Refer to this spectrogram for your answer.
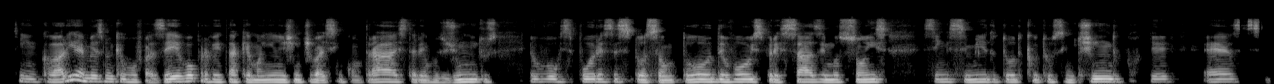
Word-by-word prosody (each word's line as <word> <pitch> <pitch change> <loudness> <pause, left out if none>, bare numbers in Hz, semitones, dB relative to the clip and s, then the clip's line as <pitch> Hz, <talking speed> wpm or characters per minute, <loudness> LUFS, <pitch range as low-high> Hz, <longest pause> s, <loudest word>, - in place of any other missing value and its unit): Sim, 125 -4 -6
claro, 110 +2 0
e 210 - +3
é 210 - +4
mesmo 135 -3 0
que 125 - -4
eu - - 0
vou 110 -1 -1
fazer. 105 +4 +1
Eu 130 +1 +3
vou 145 - +5
aproveitar 110 -5 -1
que 110 - -2
amanhã 105 +1 +3
a - - +5
gente 105 +1 0
vai 95 -3 +3
se 100 - -6
encontrar. 110 +2 -1
Estaremos 100 -3 -3
juntos. 115 +4 +1 0.3
Eu 125 - -5
vou 125 0 -1
expor 120 +1 -1
essa 115 0 -2
situação 100 -3 +1
toda. 115 +2 +3
Eu 110 - +3
vou 115 +1 +3
expressar 110 -1 +1
as 110 0 0
emoções 110 +1 +2 0.4
sem 115 0 -6
esse 115 -1 -3
medo 110 0 0
todo 110 -1 -2
que - - -10
eu - - 0
estou 105 +1 -6
sentindo, 125 +4 +1
porque 125 0 -9 0.3
é 120 +1 -2
se 470 - -5
115 Hz, 200 wpm, -22 LUFS, 105-120 Hz, 0.4 s, vou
